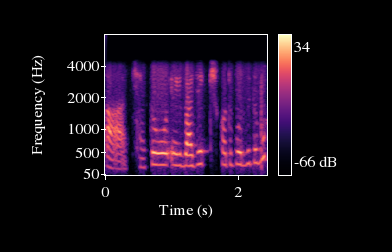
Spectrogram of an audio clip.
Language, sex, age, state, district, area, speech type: Bengali, female, 18-30, West Bengal, Howrah, urban, conversation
